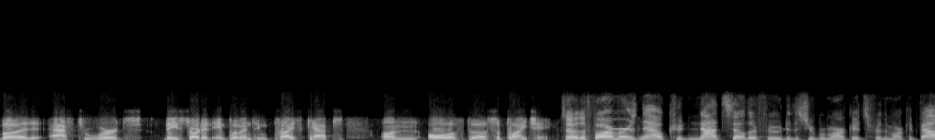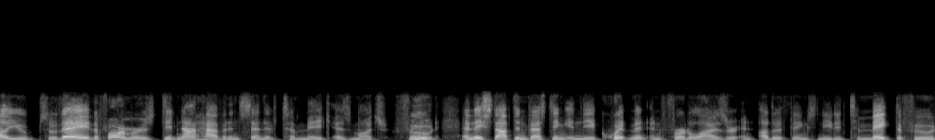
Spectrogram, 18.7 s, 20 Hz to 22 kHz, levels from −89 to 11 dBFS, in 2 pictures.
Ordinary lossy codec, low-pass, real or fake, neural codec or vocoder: Opus, 16 kbps; 7.2 kHz; real; none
